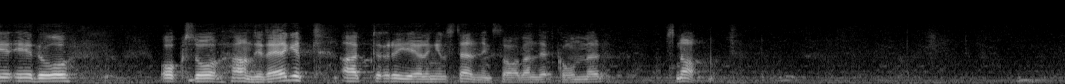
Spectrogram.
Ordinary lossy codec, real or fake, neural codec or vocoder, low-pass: none; fake; codec, 24 kHz, 0.9 kbps, WavTokenizer, medium speech release version 1; 7.2 kHz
